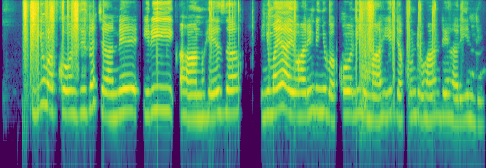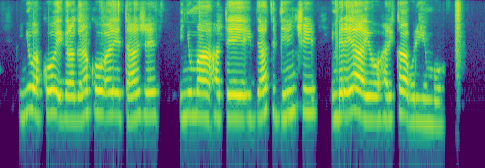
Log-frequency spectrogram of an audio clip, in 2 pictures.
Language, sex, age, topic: Kinyarwanda, female, 18-24, government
